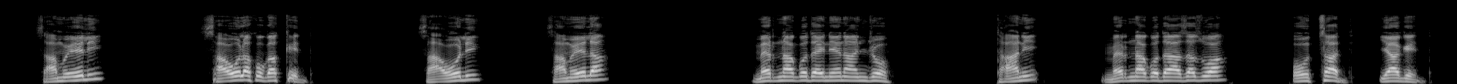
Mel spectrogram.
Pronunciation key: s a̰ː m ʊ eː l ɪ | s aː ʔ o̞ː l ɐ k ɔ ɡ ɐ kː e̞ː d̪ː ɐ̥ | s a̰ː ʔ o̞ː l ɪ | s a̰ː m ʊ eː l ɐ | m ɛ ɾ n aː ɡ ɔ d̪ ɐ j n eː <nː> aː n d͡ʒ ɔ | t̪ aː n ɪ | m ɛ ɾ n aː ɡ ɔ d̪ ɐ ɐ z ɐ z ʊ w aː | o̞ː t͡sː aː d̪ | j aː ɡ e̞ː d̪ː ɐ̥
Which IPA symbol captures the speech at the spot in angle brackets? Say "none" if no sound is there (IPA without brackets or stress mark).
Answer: n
